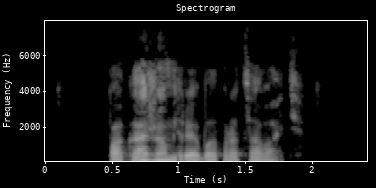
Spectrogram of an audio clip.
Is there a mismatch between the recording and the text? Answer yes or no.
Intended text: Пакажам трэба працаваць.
no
